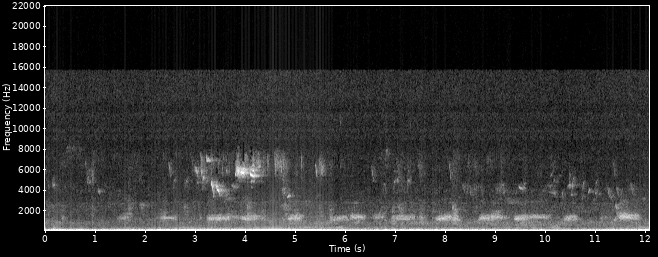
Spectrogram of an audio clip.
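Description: A bird calling in a long run of short, harsh calls, more than a dozen of them, with small birds chirping higher up, over a steady low rumble of wind on the microphone.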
